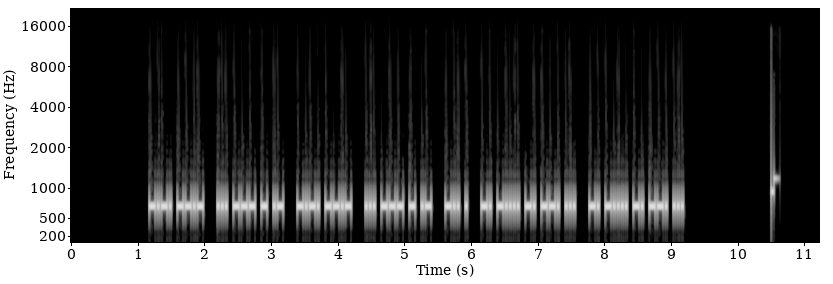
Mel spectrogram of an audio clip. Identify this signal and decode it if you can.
Morse code, heard as a keyed tone, about 40 wpm, 700 Hz. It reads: CQ SOTA CQ SOTA DE N6NGS N6NGS
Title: SOTA QSO Practice 40wpm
